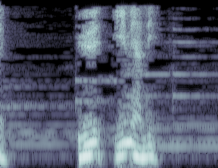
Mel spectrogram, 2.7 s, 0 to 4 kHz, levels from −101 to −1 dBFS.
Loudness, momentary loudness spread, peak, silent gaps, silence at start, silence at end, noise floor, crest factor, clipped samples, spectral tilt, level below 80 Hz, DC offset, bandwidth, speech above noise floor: -18 LUFS; 23 LU; -2 dBFS; none; 0 s; 0.4 s; -46 dBFS; 18 dB; under 0.1%; -10 dB/octave; -32 dBFS; under 0.1%; 3.8 kHz; 29 dB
